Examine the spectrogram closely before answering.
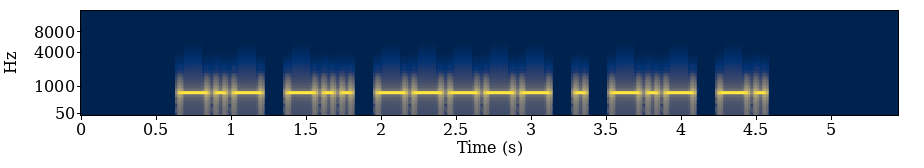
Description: Morse code, heard as a keyed tone, about 20 wpm, 700 Hz. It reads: KD0EKN
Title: USA Call Signs Repeated 3x 20wpm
